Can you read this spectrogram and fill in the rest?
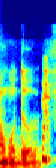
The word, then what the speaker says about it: Almodóvar: E é até uma das coisas que eu estava assistindo que falava que depois de você ver a Penélope Cruz com o Almodovar, falei errado de novo, mas é isso, o Almodóvar,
